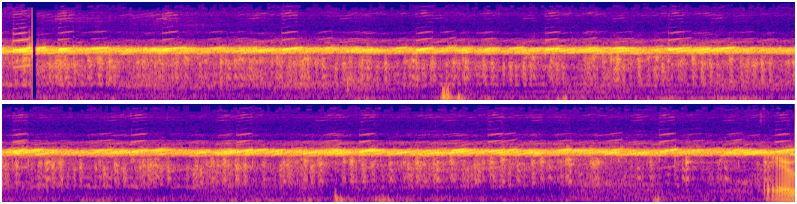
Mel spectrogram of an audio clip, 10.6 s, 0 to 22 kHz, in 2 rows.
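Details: A dense night chorus of spring peepers in early spring, 2022, their high, piercing peeps merging into one continuous shrill ring; calling on a road night alongside other frogs.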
